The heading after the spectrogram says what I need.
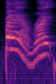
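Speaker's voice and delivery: high, punchy bam; mock impact sound. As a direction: hit the bam like a punch landing. Acting out knocking the book.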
